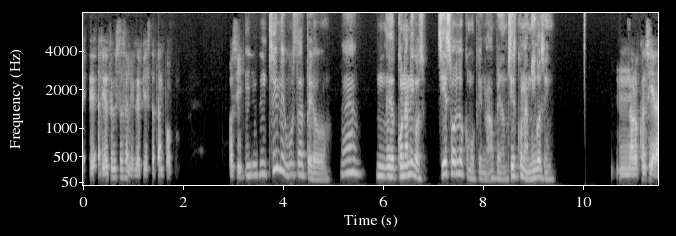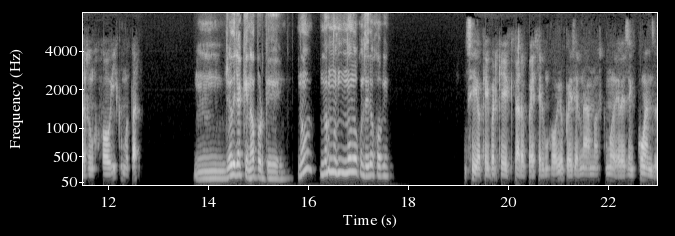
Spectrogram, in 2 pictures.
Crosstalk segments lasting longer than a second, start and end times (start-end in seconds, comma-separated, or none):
none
